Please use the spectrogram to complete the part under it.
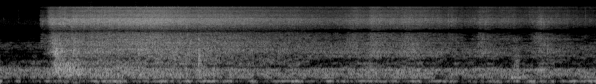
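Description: A tomato and poppy seed paste hits a hot pan with a sudden loud burst of hissing sizzle up close, which then settles into a sustained, slowly fading spatter with no talking.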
